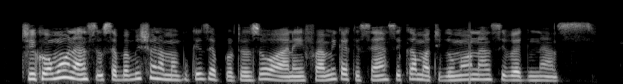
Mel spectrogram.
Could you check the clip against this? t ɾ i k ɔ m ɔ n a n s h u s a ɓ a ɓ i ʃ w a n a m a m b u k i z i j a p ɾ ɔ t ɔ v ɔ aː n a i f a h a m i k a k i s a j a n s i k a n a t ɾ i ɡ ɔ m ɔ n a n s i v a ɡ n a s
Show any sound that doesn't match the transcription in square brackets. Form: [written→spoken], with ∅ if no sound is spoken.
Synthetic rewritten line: t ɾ i k ɔ m ɔ n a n s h u s a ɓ a ɓ i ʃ w a n a m a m b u k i z i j a p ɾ ɔ t ɔ [v→z] ɔ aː n a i f a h a m i k a k i s a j a n s i k a [n→m] a t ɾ i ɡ ɔ m ɔ n a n s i v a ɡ n a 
